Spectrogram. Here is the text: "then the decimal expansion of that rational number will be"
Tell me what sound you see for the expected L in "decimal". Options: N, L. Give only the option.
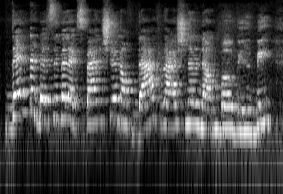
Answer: L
